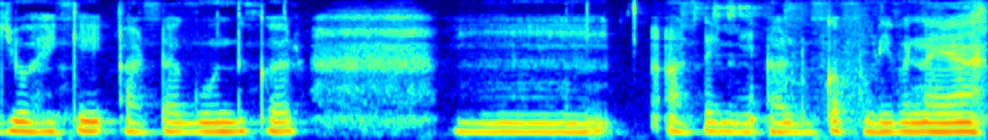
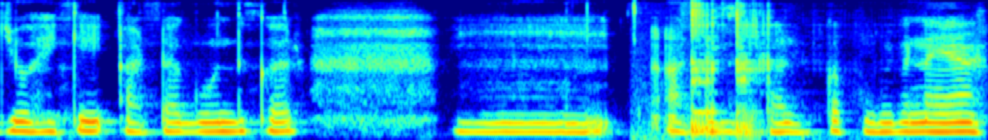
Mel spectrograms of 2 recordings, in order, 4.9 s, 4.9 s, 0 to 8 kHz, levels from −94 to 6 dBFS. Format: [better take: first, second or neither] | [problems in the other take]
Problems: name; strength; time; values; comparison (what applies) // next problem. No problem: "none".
first | noise reduction (neural mask model DeepFilterNet 3)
